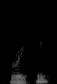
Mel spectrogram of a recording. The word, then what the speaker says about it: README: is docker push rmr now that is pronounced readme and that is for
